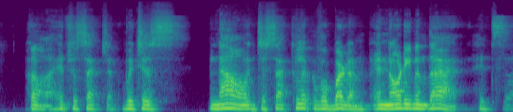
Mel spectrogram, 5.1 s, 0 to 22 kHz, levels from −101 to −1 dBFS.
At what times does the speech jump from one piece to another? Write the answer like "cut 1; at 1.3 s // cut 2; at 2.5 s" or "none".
none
